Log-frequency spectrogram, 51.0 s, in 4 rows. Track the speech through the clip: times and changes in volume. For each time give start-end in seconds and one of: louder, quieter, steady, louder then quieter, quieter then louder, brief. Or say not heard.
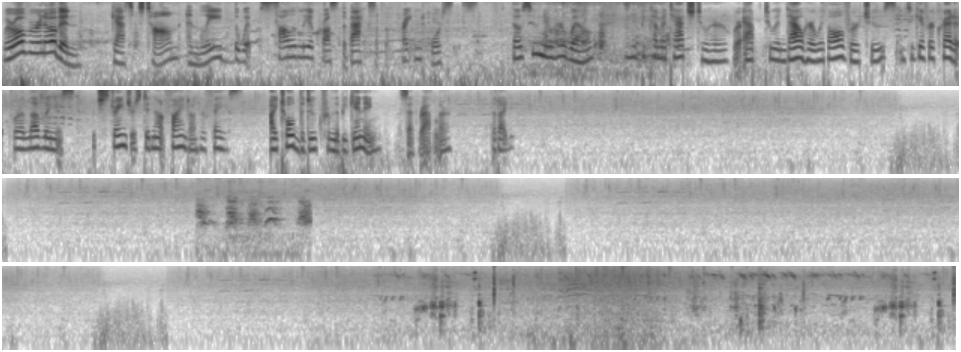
0.0-19.6 steady.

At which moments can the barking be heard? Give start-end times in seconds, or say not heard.
28.1-29.6.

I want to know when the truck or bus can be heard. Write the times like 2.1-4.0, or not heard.
not heard.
